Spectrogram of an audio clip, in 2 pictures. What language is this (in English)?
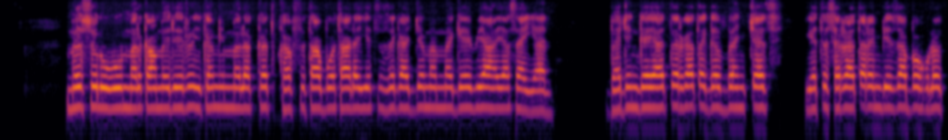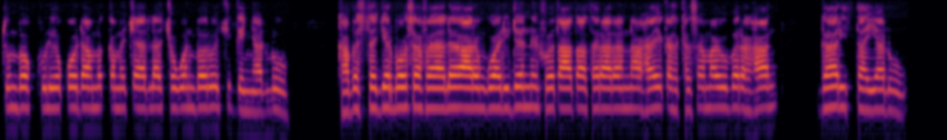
Amharic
